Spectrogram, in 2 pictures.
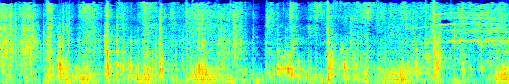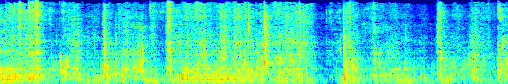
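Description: Holstein steer eating close up from a tray of watermelon and shredded-wheat biscuits: wet crunching and chewing, an irregular run of crunches and clicks.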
